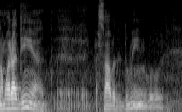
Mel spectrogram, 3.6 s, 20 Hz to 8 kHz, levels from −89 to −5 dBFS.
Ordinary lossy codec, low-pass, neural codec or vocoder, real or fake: none; none; codec, 16 kHz, 16 kbps, FunCodec, trained on Chinese and English, 50 frames a second; fake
